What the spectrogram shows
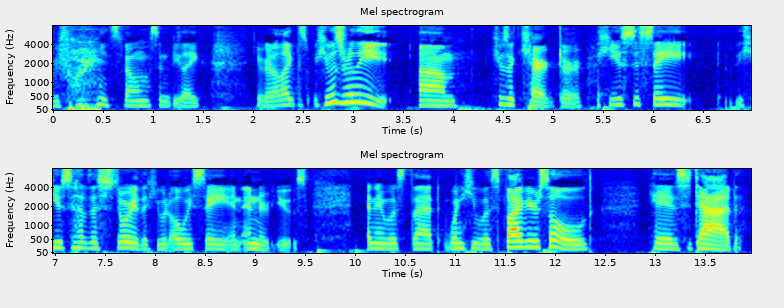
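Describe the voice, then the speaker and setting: A woman's voice: on the low side, a little mellow, clear, resonant tone, dry recording. A young woman hosting a podcast, chatting casually with lots of likes and ums. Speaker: podcast host. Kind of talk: casual chat.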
